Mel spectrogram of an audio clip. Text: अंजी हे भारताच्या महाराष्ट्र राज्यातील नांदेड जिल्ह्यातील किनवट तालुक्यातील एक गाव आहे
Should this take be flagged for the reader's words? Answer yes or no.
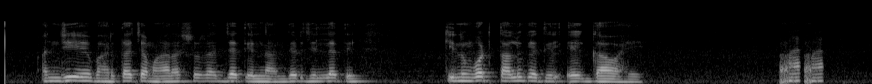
no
